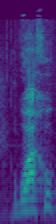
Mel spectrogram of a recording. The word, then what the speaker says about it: Wahu: Wahoo, que se escribe W-A-H-U, viene de We Are Humans en inglés, que es Todos Somos Humanos.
